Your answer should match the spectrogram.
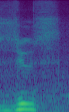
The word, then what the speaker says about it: Zeus: Urania, and she is the child of Zeus and Mnemosyne, pronounced Zeus and Mnemosyne in America, but the Greek names is Zeus and Mnemosyne.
